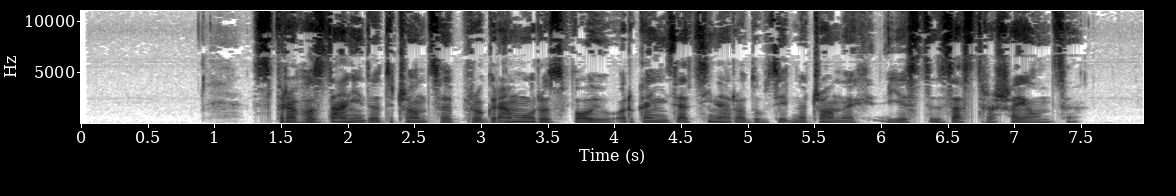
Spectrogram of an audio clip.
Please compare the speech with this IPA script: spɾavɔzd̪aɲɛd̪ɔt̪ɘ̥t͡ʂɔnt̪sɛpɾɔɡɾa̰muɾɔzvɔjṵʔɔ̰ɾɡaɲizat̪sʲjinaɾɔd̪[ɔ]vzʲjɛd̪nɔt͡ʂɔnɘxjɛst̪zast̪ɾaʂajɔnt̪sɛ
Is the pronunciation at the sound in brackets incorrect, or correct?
incorrect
